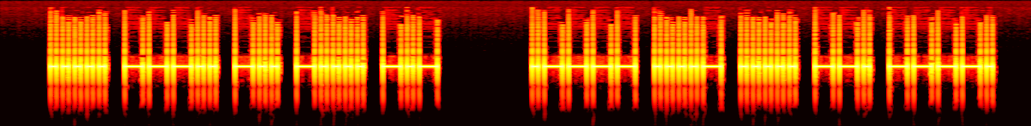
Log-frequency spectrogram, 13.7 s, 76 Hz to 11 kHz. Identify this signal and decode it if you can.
Morse code, heard as a keyed tone, about 15 wpm, 800 Hz. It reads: 58D6K 145G9
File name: CW / DET / 1 9 1500C S C 14wpm 3245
